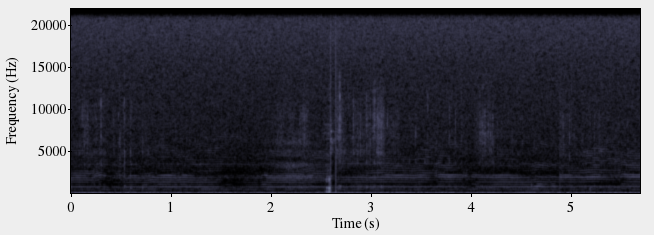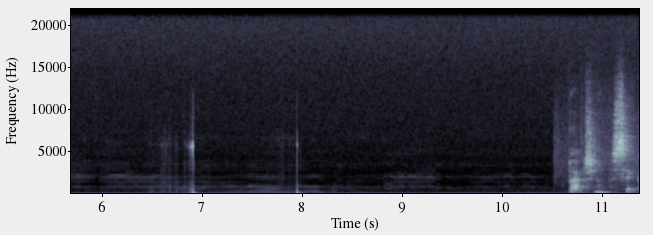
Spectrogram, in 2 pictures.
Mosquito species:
Culex quinquefasciatus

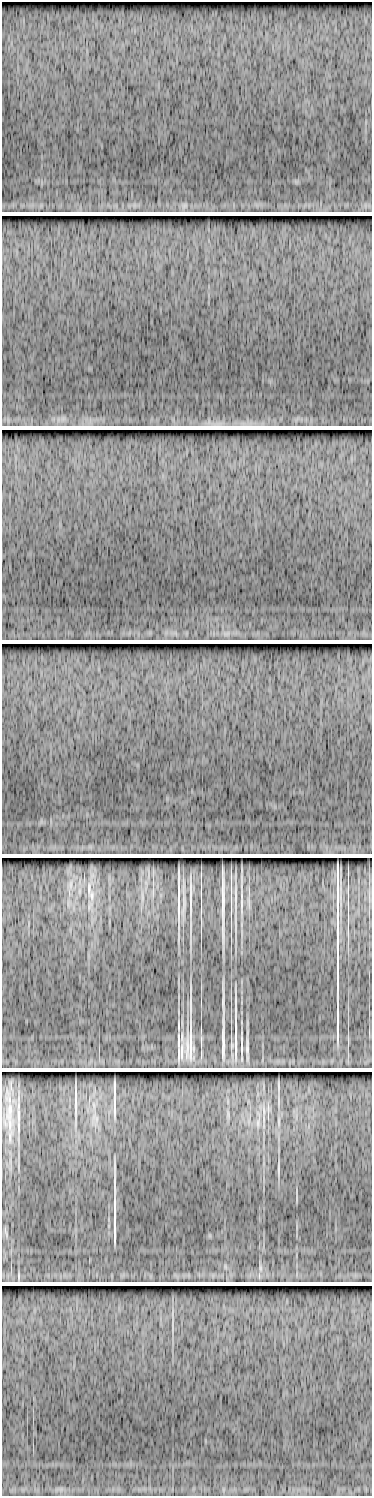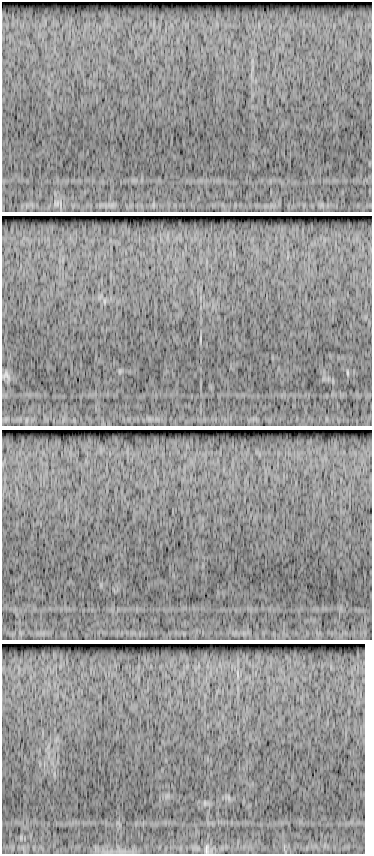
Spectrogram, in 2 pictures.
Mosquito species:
no mosquito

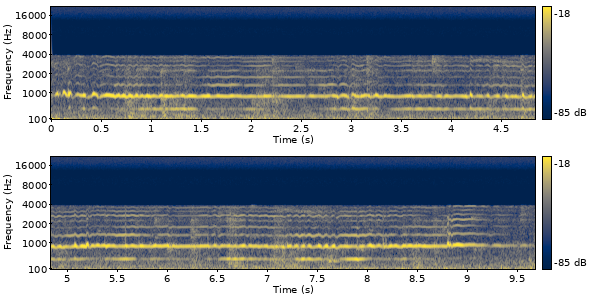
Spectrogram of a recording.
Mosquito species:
mosquito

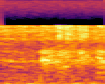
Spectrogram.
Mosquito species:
mosquito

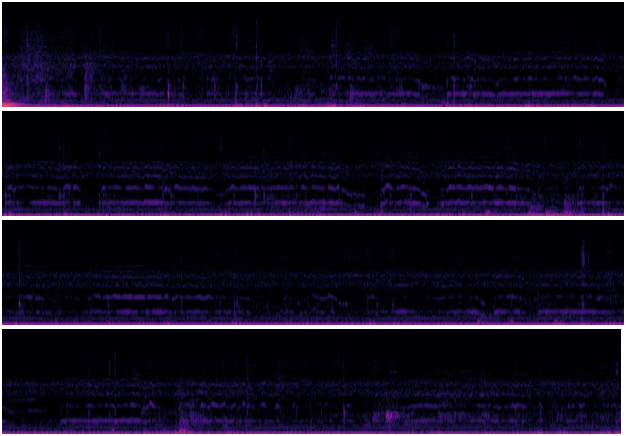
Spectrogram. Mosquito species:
Mansonia uniformis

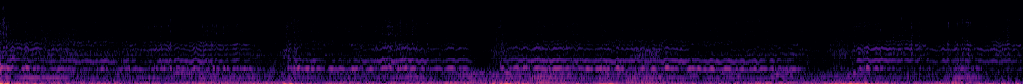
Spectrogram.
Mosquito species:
Anopheles coustani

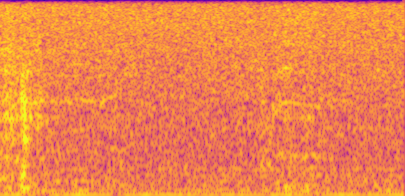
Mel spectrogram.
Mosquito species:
Anopheles gambiae s.s.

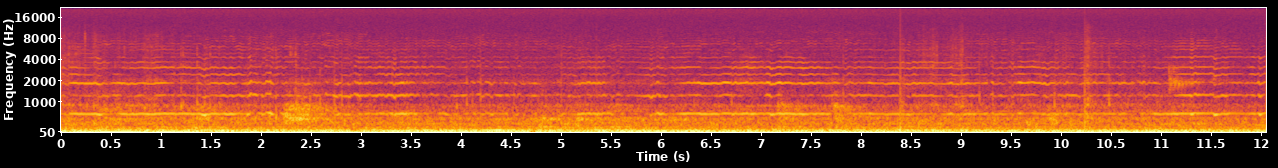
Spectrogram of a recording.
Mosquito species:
Culex quinquefasciatus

